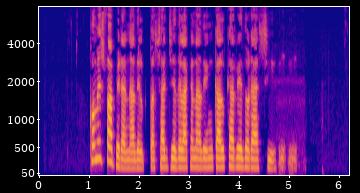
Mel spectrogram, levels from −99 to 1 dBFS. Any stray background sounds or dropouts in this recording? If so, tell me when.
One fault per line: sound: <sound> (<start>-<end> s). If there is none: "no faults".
sound: laugh (4.8-5.2 s)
